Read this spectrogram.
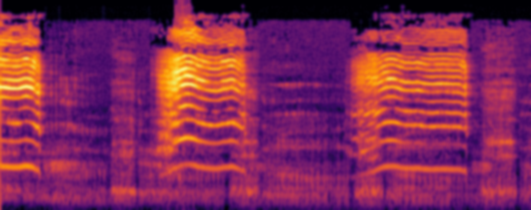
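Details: Three wavering, harmonic koala cries of one to one and a half seconds, separated by short grunting sounds and low background noise.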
